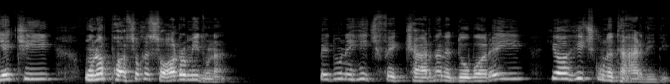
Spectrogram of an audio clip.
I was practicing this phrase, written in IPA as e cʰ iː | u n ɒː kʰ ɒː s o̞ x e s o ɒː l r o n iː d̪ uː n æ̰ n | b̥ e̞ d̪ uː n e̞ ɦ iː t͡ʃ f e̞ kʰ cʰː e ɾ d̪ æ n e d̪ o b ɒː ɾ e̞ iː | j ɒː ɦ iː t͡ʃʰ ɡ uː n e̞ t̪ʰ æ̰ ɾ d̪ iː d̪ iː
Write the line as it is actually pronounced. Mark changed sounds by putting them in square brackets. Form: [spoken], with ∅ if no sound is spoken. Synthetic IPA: e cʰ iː | u n ɒː [pʰ] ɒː s o̞ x e s o ɒː l r o [m] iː d̪ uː n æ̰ n | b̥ e̞ d̪ uː n e̞ ɦ iː t͡ʃ f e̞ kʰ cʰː [æ] ɾ d̪ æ n e d̪ o b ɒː ɾ e̞ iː | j ɒː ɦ iː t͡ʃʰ ɡ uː n e̞ t̪ʰ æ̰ ɾ d̪ iː d̪ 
